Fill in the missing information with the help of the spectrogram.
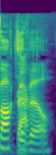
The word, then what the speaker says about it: Vacaville: First question is from Kathy in Vacaville, California. Forgive me if I said that wrong. – Vacaville. – Vacaville. Thank you.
